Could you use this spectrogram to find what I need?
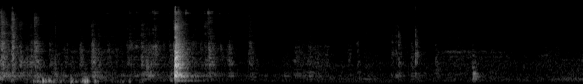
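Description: A metal chain rattles and clinks.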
